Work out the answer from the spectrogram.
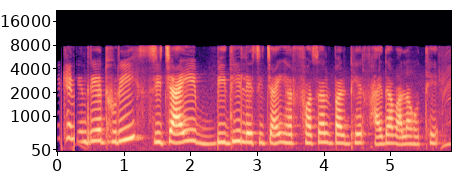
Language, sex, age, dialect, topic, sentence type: Chhattisgarhi, female, 18-24, Northern/Bhandar, agriculture, statement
